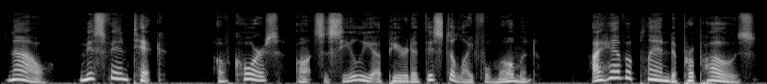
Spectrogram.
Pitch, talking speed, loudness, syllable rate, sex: 170 Hz, 150 wpm, -20 LUFS, 2.5 syllables/s, male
